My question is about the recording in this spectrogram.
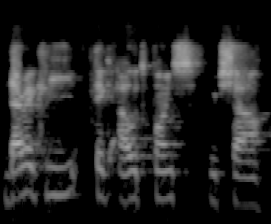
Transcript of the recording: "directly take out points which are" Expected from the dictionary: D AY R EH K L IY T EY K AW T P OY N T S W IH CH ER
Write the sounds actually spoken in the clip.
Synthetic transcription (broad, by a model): D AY R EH K L IY T EY K AW T P OY N T S W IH CH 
